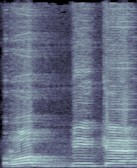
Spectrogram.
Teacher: را کو با سے ملا کر را کو پر پڑھیں گے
